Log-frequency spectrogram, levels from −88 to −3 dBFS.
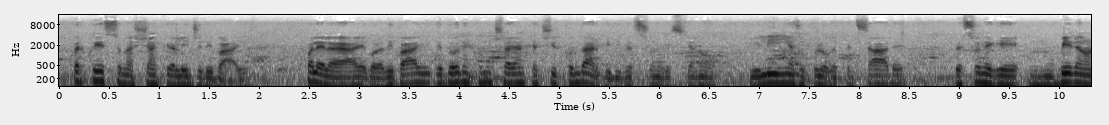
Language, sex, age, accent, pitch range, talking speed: Italian, male, 30-49, native, 105-135 Hz, 190 wpm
